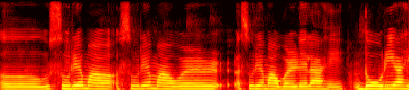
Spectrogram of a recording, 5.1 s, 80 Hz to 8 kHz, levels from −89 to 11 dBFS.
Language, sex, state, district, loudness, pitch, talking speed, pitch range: Marathi, female, Maharashtra, Sindhudurg, -18 LUFS, 240 Hz, 115 wpm, 230-255 Hz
